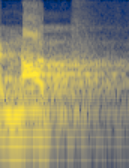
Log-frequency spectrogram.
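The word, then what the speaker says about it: north: फिर है उसी तरह से स्पॉट में था नॉर्थ, आर साइलेंट होता है तो नहीं बोला।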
